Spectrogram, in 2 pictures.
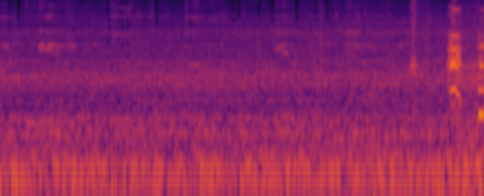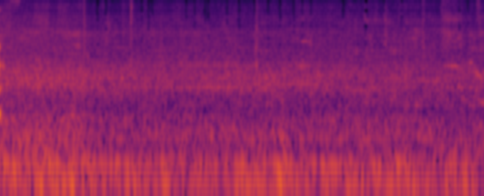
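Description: Steady low rumble of road and engine noise heard from inside a moving vehicle's cabin at highway speed, with a brief voice sound about halfway through.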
